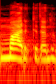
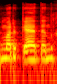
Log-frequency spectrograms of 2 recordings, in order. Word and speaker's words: маркетинг: До нас прийшов маркетинг саме маркетинг бо ви дуже часто говорите маркетинг забудьте маркетинг так дуже гарно у нас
